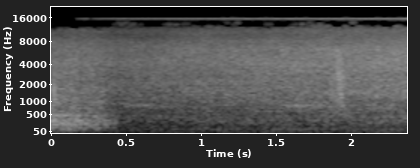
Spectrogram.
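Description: Rushing, churning water from a swimmer cuts off about half a second in, leaving a steady, even hiss.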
